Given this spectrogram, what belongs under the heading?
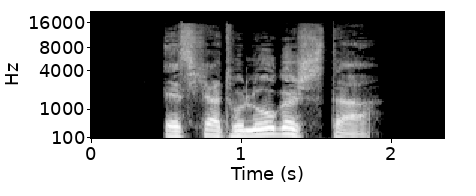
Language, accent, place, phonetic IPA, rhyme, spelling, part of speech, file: German, Germany, Berlin, [ɛsçatoˈloːɡɪʃstɐ], -oːɡɪʃstɐ, eschatologischster, adjective, De-eschatologischster.ogg
- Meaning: inflection of eschatologisch: 1. strong/mixed nominative masculine singular superlative degree 2. strong genitive/dative feminine singular superlative degree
